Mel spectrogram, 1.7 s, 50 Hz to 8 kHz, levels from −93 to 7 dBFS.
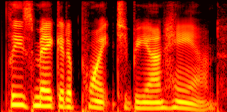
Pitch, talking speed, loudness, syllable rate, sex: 175 Hz, 315 wpm, -19 LUFS, 6.3 syllables/s, female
